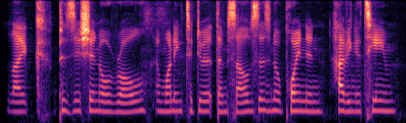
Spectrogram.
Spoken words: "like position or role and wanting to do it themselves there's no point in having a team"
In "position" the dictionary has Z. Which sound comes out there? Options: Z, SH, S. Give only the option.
Z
